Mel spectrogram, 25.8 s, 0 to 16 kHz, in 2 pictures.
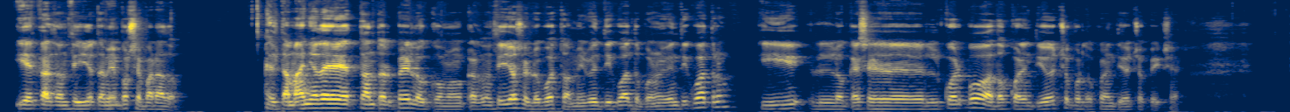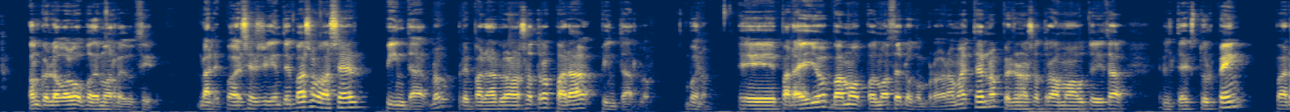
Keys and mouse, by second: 0.0 right click, 0.6-3.8 shift+middle drag, 3.8-11.8 right drag, 12.3-16.8 right drag, 17.8-25.8 shift+middle drag, 20.7 Tab.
